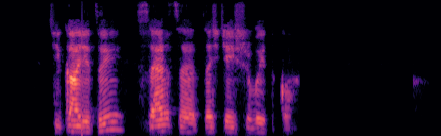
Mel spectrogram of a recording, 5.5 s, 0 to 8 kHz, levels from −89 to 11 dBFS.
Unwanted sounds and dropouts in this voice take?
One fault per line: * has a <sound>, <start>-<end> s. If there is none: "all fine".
all fine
